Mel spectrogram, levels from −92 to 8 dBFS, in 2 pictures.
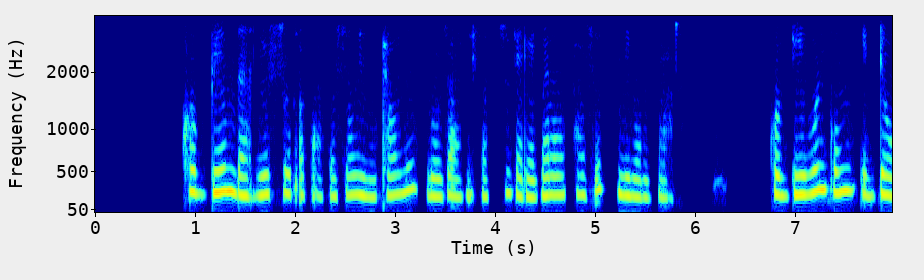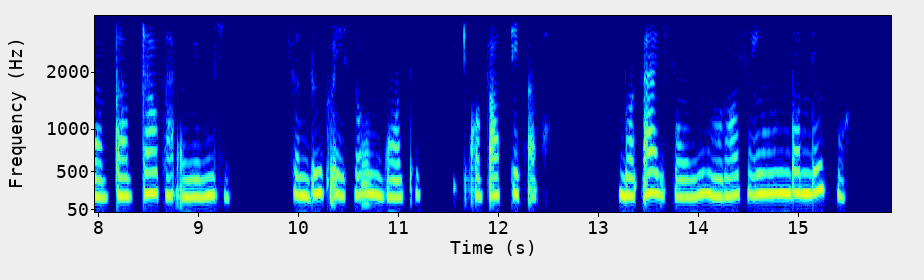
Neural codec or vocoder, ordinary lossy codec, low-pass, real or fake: codec, 16 kHz, 1 kbps, FunCodec, trained on Chinese and English, 50 frames a second; Opus, 24 kbps; 3.6 kHz; fake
